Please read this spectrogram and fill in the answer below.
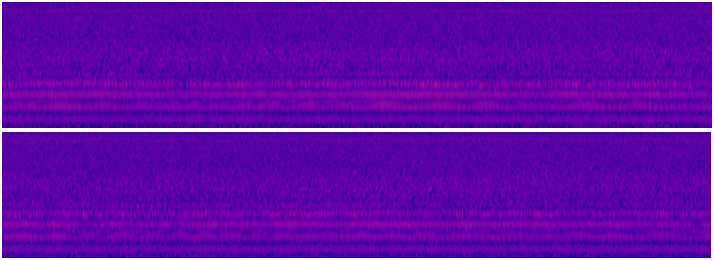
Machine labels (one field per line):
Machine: fan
